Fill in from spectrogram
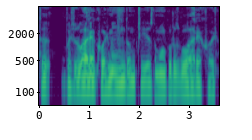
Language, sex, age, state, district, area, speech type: Kashmiri, male, 30-45, Jammu and Kashmir, Kulgam, rural, spontaneous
